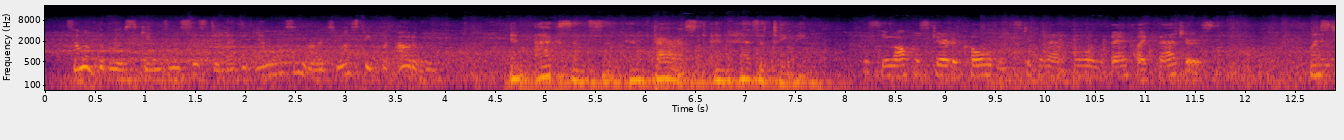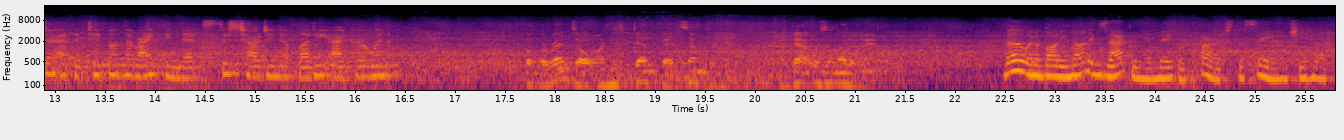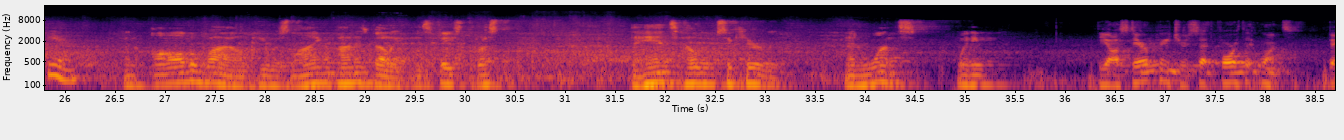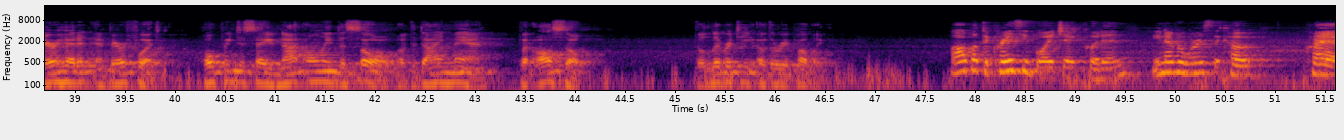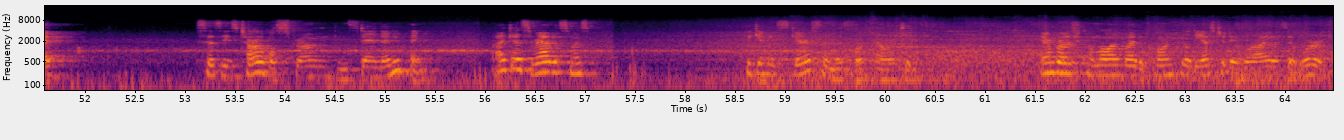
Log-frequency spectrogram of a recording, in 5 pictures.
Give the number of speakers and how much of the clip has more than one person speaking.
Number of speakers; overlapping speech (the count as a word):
seven, no overlap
